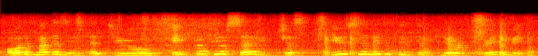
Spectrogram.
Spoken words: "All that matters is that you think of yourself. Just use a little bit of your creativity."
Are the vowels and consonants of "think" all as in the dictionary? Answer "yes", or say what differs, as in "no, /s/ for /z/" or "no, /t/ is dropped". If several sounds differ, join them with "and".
no, /f/ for /θ/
